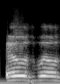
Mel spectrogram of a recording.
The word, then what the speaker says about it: iLLzWiLLz: it's iLLzWiLLz Watu'z, and that's ill will with 2 Z's, and it's spelled iLLzWiLLZ.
